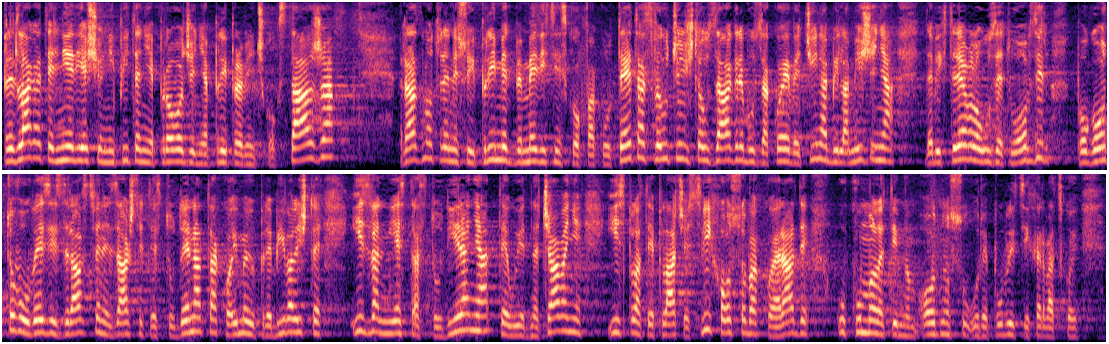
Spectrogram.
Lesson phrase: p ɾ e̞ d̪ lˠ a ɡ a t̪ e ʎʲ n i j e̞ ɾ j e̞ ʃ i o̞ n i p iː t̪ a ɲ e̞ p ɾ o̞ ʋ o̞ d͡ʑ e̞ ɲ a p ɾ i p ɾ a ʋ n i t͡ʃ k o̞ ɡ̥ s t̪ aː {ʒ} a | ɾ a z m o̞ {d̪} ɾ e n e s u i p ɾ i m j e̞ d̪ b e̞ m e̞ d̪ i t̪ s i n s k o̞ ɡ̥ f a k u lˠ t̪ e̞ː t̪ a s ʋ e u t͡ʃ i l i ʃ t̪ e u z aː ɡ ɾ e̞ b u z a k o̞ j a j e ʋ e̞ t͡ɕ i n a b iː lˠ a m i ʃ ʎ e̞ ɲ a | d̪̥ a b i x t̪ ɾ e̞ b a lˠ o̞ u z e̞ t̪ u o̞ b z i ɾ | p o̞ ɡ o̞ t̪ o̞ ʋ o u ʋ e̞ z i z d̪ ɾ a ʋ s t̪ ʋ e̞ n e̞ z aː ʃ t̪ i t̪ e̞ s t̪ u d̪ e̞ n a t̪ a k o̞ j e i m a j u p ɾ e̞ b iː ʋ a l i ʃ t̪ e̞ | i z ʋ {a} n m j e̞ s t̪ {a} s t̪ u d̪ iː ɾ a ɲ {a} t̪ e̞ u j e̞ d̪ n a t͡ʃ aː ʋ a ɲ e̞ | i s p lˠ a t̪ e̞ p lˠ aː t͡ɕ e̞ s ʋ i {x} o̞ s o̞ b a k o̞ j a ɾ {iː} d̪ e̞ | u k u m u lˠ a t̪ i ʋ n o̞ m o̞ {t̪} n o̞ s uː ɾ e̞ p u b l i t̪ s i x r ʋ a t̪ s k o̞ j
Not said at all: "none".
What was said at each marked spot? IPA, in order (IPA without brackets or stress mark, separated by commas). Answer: ʒ, t̪, a, a, a, x, aː, d̪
